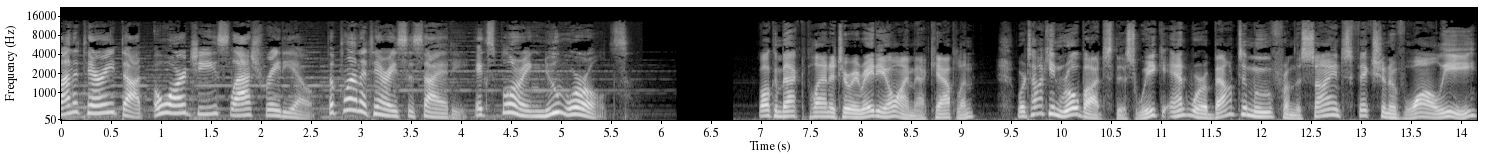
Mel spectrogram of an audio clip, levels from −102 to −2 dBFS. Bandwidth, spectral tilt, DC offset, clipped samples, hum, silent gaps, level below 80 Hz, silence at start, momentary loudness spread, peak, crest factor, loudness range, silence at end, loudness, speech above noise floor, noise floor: 13.5 kHz; -5 dB/octave; under 0.1%; under 0.1%; none; 6.16-6.73 s; -52 dBFS; 0 s; 9 LU; -4 dBFS; 16 dB; 2 LU; 0 s; -20 LUFS; over 70 dB; under -90 dBFS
